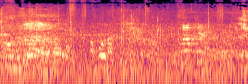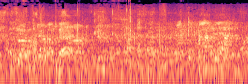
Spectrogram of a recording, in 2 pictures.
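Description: Sneakers scuff and tap on pavement.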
